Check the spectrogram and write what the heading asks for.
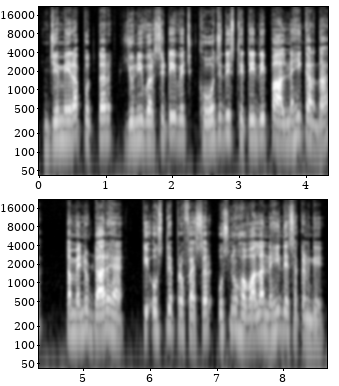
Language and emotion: Punjabi, fearful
